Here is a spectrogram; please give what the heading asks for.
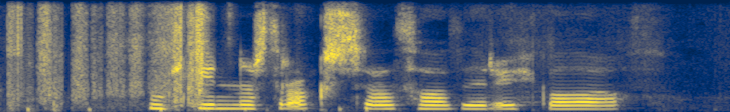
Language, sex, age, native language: Icelandic, male, 14, Icelandic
